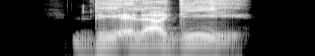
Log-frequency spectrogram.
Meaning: abbreviation of Deutsche Lebens-Rettungs-Gesellschaft (“German Lifeguard Association”)
- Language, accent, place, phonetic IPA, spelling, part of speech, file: German, Germany, Berlin, [deːʔɛlʔɛʁˈɡeː], DLRG, abbreviation, De-DLRG.ogg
